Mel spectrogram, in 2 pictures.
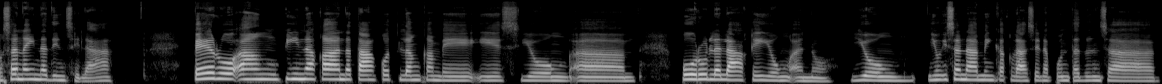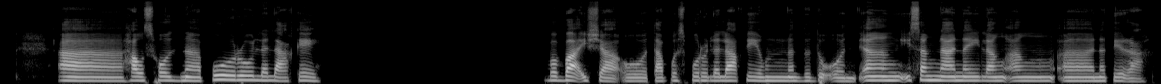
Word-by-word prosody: sanay 235 +4 +3
na 225 -1 +2
din 200 -1 -2
sila. 160 +1 -5 0.8
Pero 260 0 +6
ang 240 -1 +3
pinaka-natakot 235 -3 +4
lang 210 0 +1
kami 185 -4 -3 0.2
is 180 - -9
'yong, 180 -1 -1
uhm, 170 -1 0 0.5
puro 235 0 +6
lalaki 205 -3 +2
'yong 180 -2 -3
ano 155 -3 -4 0.2
'yong 180 -2 -1 0.2
'yong 215 +1 -1
isa 230 +1 +2
naming 210 -2 +2
kaklase 190 -2 -3
napunta 180 0 -5
do'n 185 0 -3
sa, 165 -2 -1 0.7
ah, 170 -2 +2
household 180 0 -1
na 170 -1 0
puro 205 +2 +1
lalaki. 175 -2 -3 2.3
Babae 185 -2 +3
siya, 155 -5 -2
o 155 -1 -5
tapos 160 +2 -5
puro 180 -1 -5
lalaki 175 0 -2
'yong 170 0 -2
nandu-doon. 160 -3 -5
Ang 185 0 +1
isang 195 +2 0
nanay 180 -1 +1
lang 175 -1 -1
ang 170 0 -3
ah, 165 0 -1
natira, 165 -4 -5
180 Hz, 115 wpm, -23 LUFS, 170-205 Hz, 2.3 s, Pero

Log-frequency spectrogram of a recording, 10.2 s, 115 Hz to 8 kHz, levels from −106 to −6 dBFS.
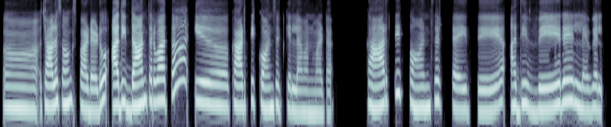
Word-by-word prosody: ఆహ్, 220 -1 -1
చాలా 230 +1 +4
సాంగ్స్ 255 +2 -1
పాడాడు. 210 +3 +1 0.2
అది 240 +2 +5 0.2
దాని 245 +4 +6
తర్వాత 280 +3 +2 0.5
ఈ - - +2 0.6
కార్తీక్ 235 +2 0
కాన్సర్ట్‌కేళ్ళామనమాట. 200 -4 -3 0.7
కార్తీక్ 255 +11 +1
కాన్సర్ట్ 225 +3 -2 0.2
అయితే 200 -1 -5 0.5
అది 235 +2 0 0.3
వేరే 235 +6 +3 0.2
లెవెల్. 210 0 -4
225 Hz, 95 wpm, -23 LUFS, 210-250 Hz, 0.7 s, దాని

